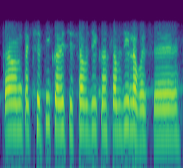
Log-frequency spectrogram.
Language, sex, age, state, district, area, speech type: Maithili, female, 30-45, Bihar, Madhepura, rural, conversation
